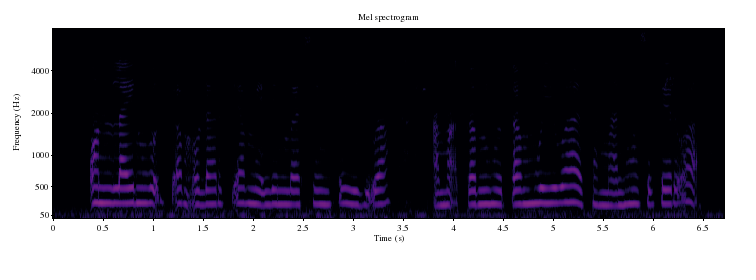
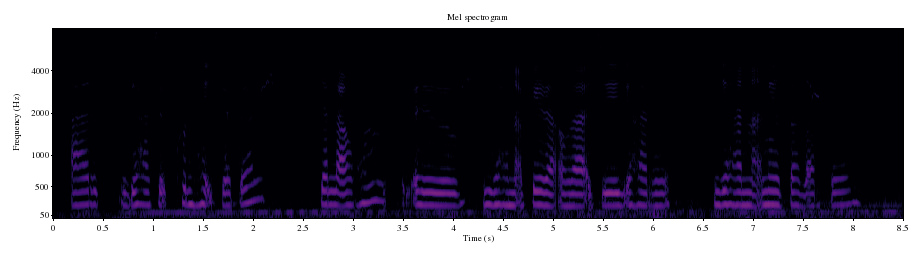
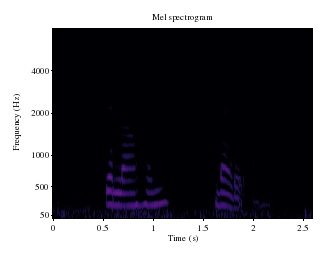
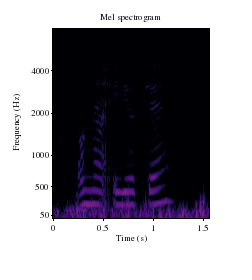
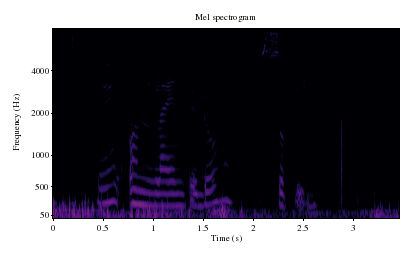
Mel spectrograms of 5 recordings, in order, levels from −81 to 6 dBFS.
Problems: low volume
